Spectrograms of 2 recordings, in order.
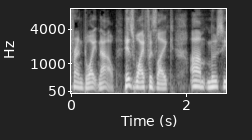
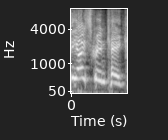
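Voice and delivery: acted dismayed outburst, pitched very high; 4 dB louder than usual. Retelling a friend crying out from his room at night: imitating a disappointed shout. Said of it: "I hear him out loud go".

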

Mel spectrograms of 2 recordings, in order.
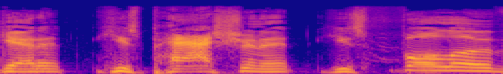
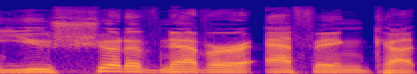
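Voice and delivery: plain

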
